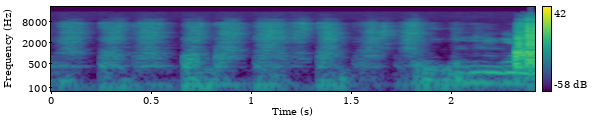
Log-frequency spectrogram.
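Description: Soft pastel stick scratching and rubbing across textured paper in a quick run of short strokes, several a second, as fur tufts are put in.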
